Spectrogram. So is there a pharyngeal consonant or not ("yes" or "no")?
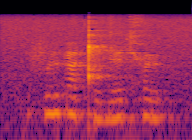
yes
